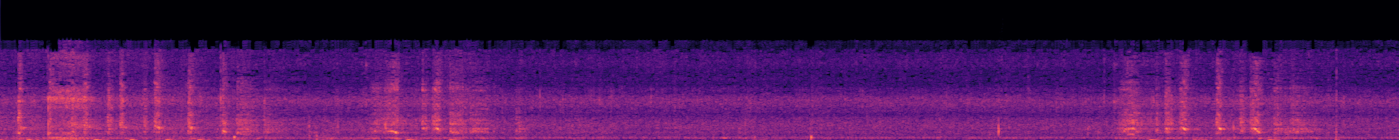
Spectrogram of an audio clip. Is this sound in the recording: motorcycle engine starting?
yes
